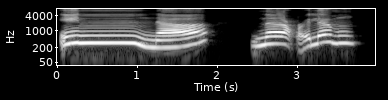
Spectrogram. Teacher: انا نون مشدد پہ غنہ ہوگا, الف حرف مدہ ہے, ایک الف کے برابر کھینچنا ہے.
